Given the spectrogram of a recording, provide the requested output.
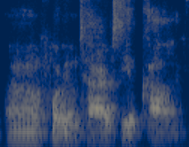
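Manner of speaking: ordinary talk, nothing marked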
